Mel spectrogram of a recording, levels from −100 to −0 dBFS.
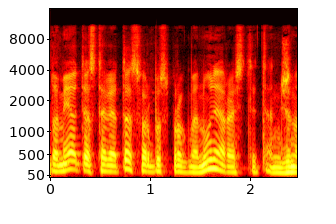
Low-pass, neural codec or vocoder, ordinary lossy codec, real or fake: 10.8 kHz; none; AAC, 96 kbps; real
